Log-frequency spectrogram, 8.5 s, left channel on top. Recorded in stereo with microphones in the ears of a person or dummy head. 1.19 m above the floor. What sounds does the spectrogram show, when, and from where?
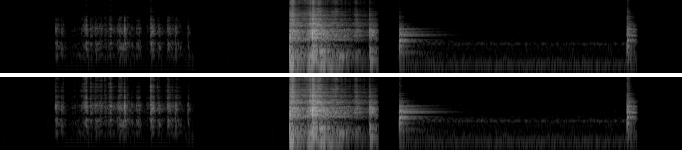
0.7 s cutlery clinking: 85° right
3.6 s crushing: 15° right (ahead or behind)
5.0 s a cupboard door: 30° right (ahead or behind)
